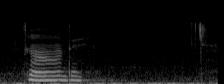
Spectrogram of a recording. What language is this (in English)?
Malayalam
